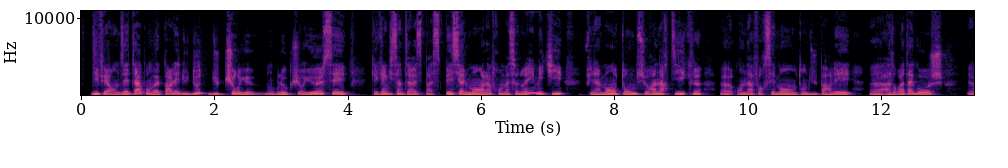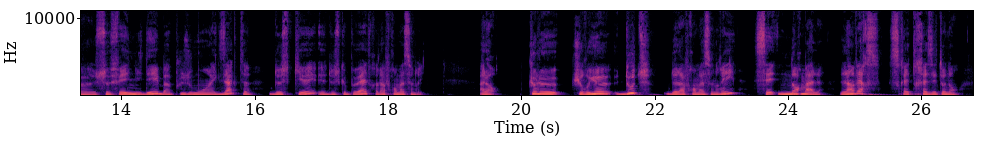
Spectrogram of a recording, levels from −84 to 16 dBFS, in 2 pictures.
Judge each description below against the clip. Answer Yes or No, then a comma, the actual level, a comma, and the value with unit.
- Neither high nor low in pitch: Yes, medium, 160 Hz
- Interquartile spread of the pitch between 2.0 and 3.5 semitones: No, average, 5.0 semitones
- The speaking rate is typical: Yes, average, 170 wpm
